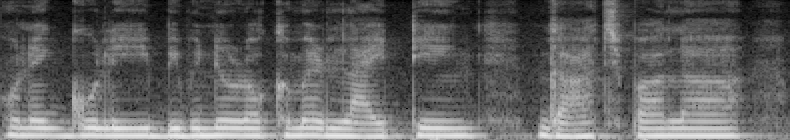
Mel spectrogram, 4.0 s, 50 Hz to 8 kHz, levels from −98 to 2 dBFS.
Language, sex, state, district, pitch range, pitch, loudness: Bengali, male, Tripura, West Tripura, 150-155 Hz, 150 Hz, -12 LUFS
